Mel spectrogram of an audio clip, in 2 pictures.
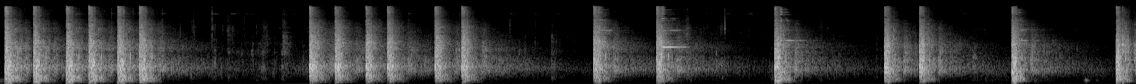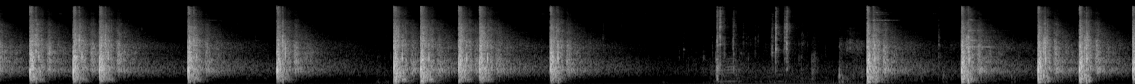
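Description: Rapid fire from a 9mm STI DVC Open pistol: shots in fast pairs and strings of up to about six, separated by breaks of roughly a second. Each shot has a short echoing tail.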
